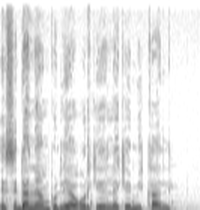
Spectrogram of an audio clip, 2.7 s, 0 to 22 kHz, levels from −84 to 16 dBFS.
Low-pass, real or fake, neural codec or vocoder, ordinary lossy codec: none; real; none; none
